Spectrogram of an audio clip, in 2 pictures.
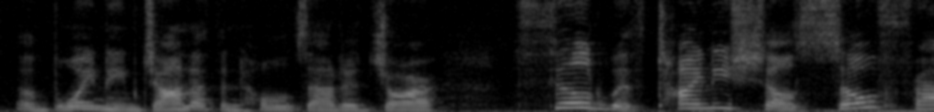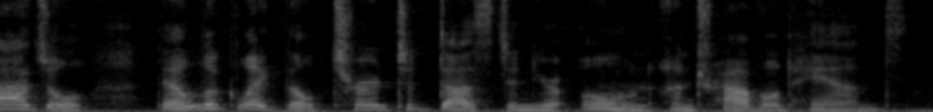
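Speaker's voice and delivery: ordinary delivery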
